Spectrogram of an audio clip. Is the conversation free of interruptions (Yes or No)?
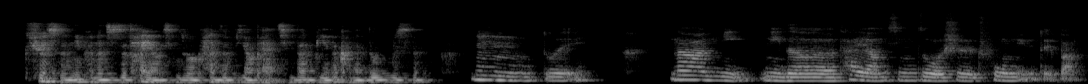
Yes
